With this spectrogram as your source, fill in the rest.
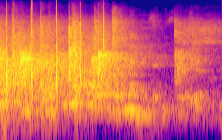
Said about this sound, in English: Let's clap him.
